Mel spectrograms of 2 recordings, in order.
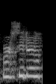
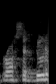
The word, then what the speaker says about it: procedural: So procedural text. Please don't be mistaken to pronounce it. Procedural text, okay, bukan prosedur ya.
